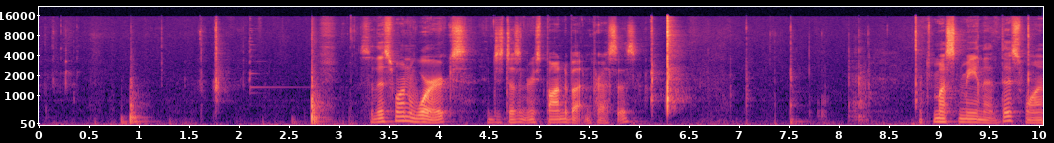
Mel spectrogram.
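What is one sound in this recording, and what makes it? Small plastic parts snap and click in hands.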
